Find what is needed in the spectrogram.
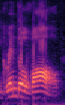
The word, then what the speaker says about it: Grindelwald: Actually, like how they pronounce his name, they say Grindelwald. They do the German pronunciation of the W.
